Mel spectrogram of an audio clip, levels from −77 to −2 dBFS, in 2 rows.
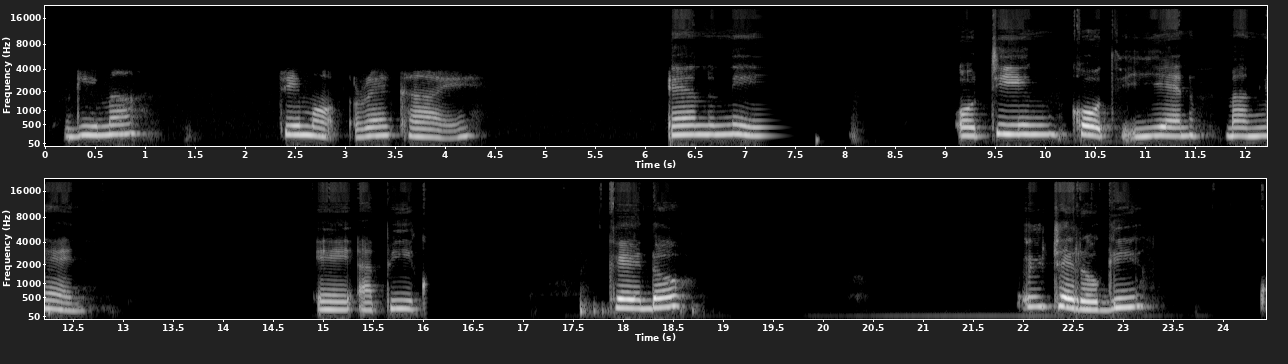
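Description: From the start to 6.27 s the speech is band-limited, with nothing above 3.8 kHz, so it sounds dull and boxy, with a faint noise floor far below the speech. At 6.27 s there is a 20 ms gap, and then full bandwidth returns just before "en ni" with no noticeable jump in level. This points to an input switched to a poorer device, likely a headset call profile or a secondary microphone, whose narrower band and different noise carried the opening section.

A long network dropout follows at 7.11 to 7.73 s, right after "en ni". About 600 ms of audio never arrives. The receiver stretches the last sound into a buzzy, fading continuation, which gives way to roughly 280 ms of silence before the speech resumes further on. A second, longer dropout runs from 16.03 to 17.08 s, with about 1.04 s missing and nearly all of it heard as silence after a brief concealed tail. Both gaps were likely caused by packet loss on the network path.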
